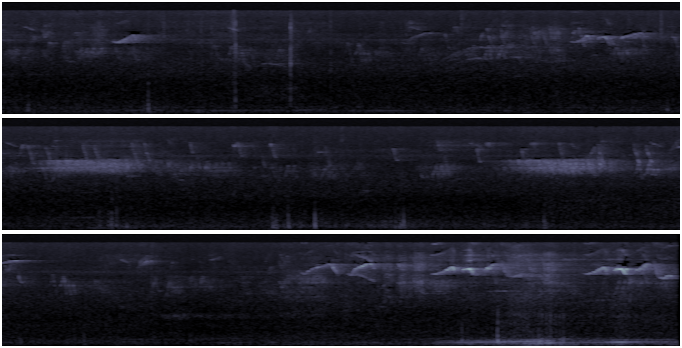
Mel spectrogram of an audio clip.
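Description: Faint birdsong: scattered short, high chirps and whistles. Near the end come low, muffled bumps and rumbling.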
